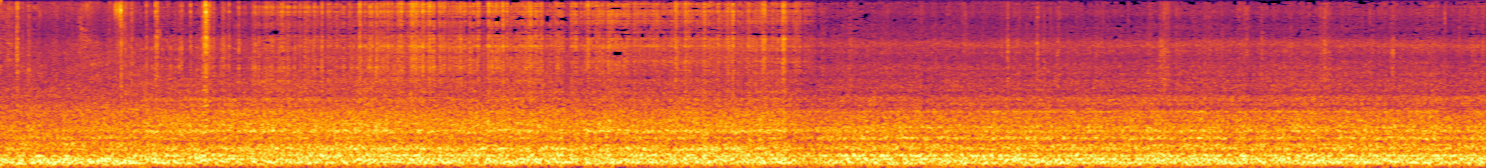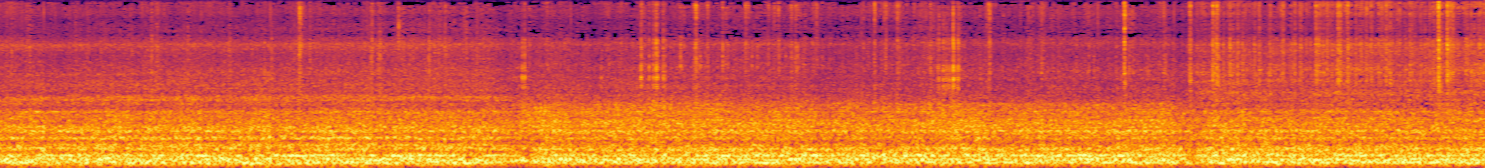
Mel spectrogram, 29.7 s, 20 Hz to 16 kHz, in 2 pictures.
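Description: Steady low roar of a Boeing 747-8i cabin in cruise: engine and airflow noise heard from a window seat. The faint higher hiss thins out about eight seconds in.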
